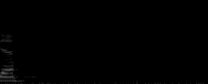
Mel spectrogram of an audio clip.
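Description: Near silence: room tone after the end of a spoken word, with one faint, brief click about halfway through.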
